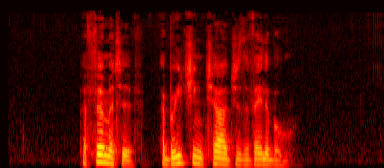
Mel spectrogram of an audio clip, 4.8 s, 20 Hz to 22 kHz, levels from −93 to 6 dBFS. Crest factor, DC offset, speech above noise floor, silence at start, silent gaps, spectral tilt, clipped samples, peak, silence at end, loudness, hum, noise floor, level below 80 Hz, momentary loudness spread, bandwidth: 20 dB; under 0.1%; 40 dB; 1.05 s; none; -6.5 dB/octave; under 0.1%; -14 dBFS; 1.2 s; -31 LUFS; none; -70 dBFS; -80 dBFS; 17 LU; 16 kHz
